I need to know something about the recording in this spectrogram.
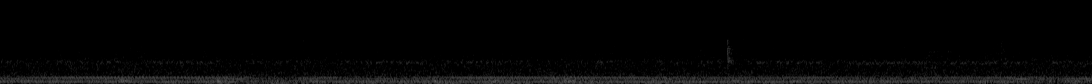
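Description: Faint, steady low engine hum from a neighbour's firewood cutting, with a slight dip a couple of seconds in and one small click about seven seconds in.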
